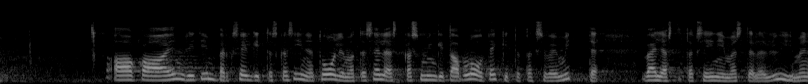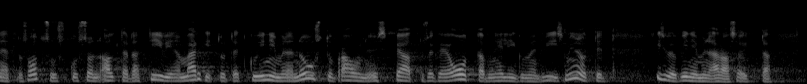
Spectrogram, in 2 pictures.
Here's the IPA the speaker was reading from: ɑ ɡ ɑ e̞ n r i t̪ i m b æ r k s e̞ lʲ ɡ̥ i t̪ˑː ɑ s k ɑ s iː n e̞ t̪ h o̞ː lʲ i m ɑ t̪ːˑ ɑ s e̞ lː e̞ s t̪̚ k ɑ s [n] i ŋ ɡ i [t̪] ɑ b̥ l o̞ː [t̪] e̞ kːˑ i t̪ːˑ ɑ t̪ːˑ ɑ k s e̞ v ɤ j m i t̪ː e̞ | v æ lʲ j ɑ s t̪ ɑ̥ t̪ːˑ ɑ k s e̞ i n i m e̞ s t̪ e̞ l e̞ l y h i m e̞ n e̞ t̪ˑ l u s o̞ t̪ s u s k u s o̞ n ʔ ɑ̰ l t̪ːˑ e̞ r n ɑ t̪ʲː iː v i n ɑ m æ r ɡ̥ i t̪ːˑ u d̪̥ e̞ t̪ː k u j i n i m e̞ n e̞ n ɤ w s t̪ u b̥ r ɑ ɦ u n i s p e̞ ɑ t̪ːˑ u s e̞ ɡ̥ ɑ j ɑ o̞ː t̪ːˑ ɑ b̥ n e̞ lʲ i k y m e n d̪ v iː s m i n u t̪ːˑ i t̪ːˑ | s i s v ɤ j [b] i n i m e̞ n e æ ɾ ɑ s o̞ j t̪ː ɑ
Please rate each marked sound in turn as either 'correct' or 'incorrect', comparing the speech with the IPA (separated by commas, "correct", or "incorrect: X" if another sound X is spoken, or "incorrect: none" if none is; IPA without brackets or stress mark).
incorrect: m, correct, correct, correct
